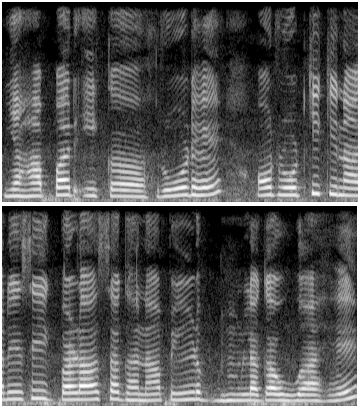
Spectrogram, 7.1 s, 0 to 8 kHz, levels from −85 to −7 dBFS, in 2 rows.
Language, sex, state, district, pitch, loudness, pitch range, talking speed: Hindi, female, Chhattisgarh, Balrampur, 270 Hz, -16 LUFS, 245-295 Hz, 170 wpm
